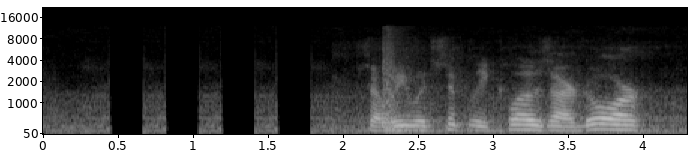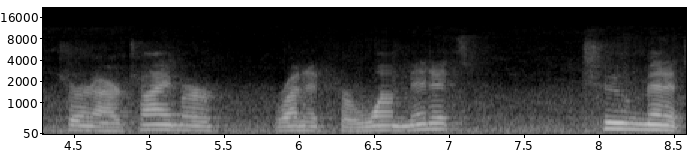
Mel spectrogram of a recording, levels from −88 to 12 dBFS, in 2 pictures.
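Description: The audio comes through a call path, with the top end rolled off around 12 kHz as an Opus-style call codec would do. Between 0.44 and 1.93 s there's a stutter with silent gaps: a 142 ms chunk repeats four times, each followed by about 230 ms of dead silence, a 372 ms cycle. That's likely the player stalling and replaying its last fragment on each retry, so whatever belonged in that stretch is gone. At 6.55 to 6.65 s there's a burst of packet loss. For about 62 ms the receiver stretches the last sound and fades it out, then jumps ahead, skipping roughly 60 ms of audio.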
